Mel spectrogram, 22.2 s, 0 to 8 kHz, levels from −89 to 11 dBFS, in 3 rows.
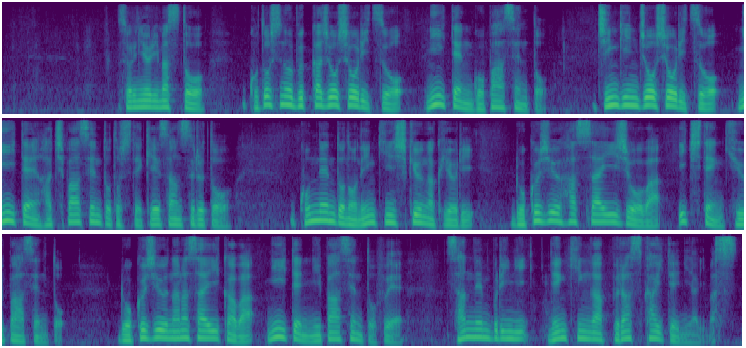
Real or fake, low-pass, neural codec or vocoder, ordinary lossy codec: real; 7.2 kHz; none; none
